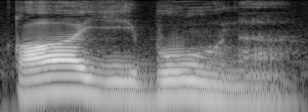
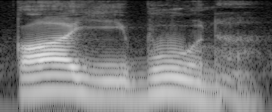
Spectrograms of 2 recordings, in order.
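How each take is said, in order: First: The word begins with a deep q sound. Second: The word begins with a deep q sound.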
